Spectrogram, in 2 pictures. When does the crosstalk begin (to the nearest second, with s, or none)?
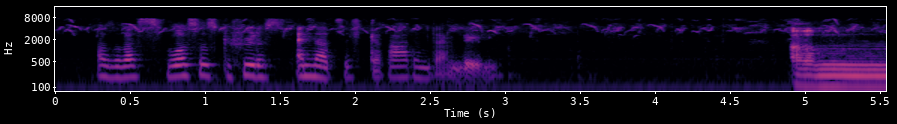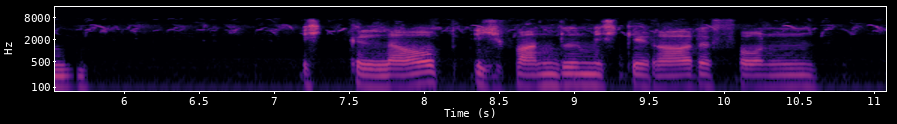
none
